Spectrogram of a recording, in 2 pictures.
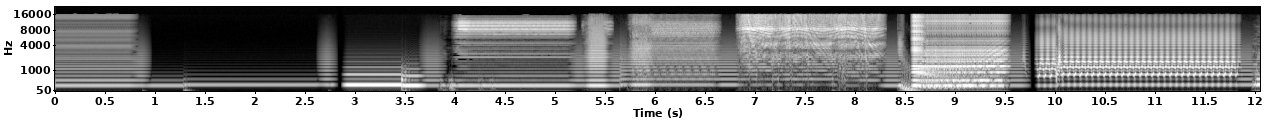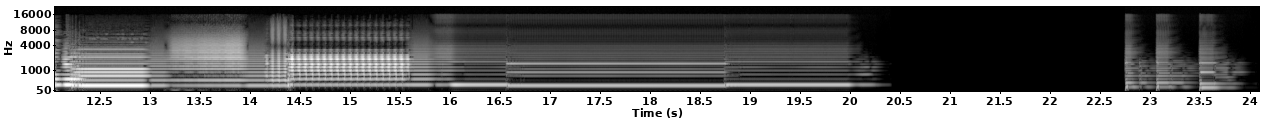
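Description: A held synthesizer saw-wave note, distorted through iZotope Trash 2, changing its tone every second or two as one experimental distortion preset after another is switched in: sometimes buzzy, sometimes with a bright fizzy hiss on top. The note keeps one steady pitch and cuts off about 20 s in.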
